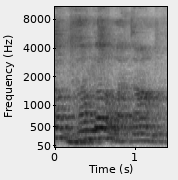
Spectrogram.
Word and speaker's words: भगवतां: लोग उच्चारण करते भगवतां, तो भगवतां में गा आधा हो जाता है, कलंत हो जाता है। इसका उच्चारण करना होगा भगवतां, आ का भी उच्चारण करना है।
